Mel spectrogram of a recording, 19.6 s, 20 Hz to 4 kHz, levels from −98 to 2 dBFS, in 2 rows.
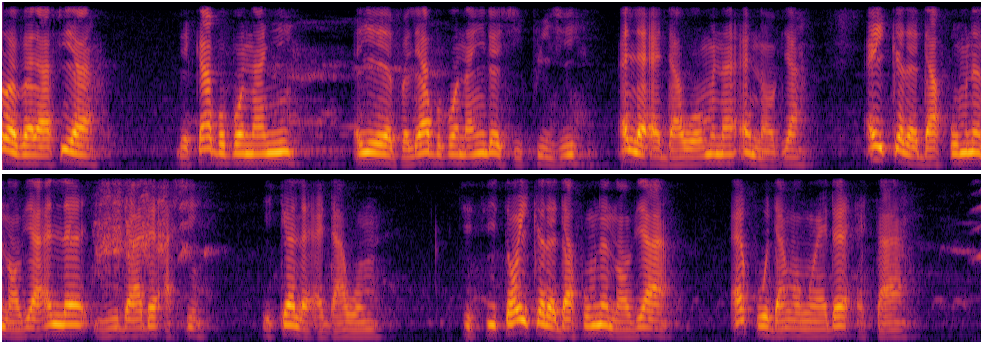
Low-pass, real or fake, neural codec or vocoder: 3.6 kHz; real; none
